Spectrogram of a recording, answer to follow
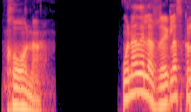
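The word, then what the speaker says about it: krone: Un ejemplo que usa ambas pronunciaciones de la R es la moneda local, krona.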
